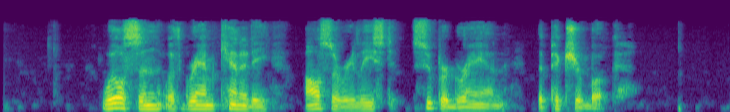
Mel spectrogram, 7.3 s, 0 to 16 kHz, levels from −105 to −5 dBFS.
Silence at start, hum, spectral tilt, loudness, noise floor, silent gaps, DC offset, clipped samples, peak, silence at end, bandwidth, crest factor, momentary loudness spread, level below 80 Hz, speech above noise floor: 1.05 s; none; -4.5 dB/octave; -19 LUFS; -67 dBFS; none; under 0.1%; under 0.1%; -2 dBFS; 1.05 s; 8.2 kHz; 18 dB; 14 LU; -56 dBFS; 49 dB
